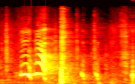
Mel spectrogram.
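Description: A man's short burst of laughter, a few quick pitched syllables about half a second in, followed by a single sharp sound about a second in.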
